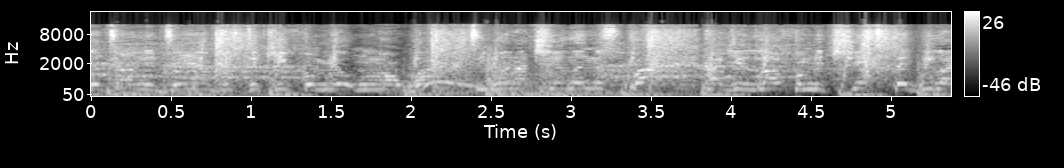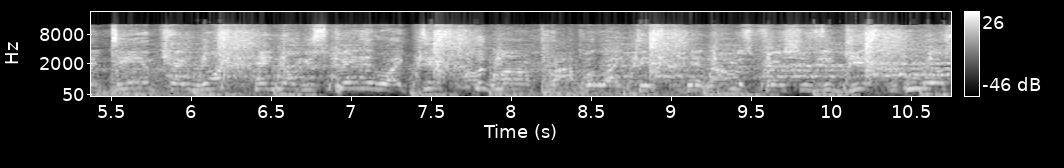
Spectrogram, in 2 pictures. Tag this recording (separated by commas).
Music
